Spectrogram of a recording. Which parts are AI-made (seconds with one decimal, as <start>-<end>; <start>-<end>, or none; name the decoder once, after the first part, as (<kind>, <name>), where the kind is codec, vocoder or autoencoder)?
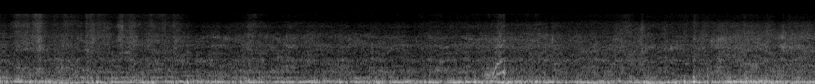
0.0-4.8 (codec, SNAC); 5.4-8.2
